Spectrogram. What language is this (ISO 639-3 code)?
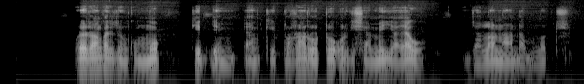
mas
